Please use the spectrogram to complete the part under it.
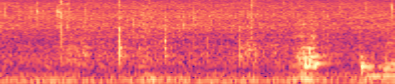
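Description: Garlic frying in a pan, a steady close sizzle with occasional pops and the scrape of stirring, loud and continuous with no voices.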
